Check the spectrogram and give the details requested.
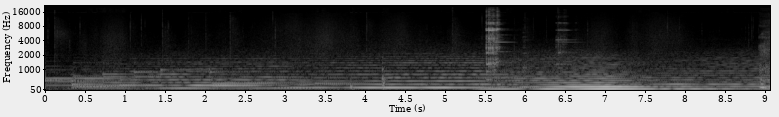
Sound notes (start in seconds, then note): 4.0 ominous music; 5.5 clinking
